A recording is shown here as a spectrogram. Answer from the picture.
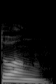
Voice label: "dung3", taiwanese syllable

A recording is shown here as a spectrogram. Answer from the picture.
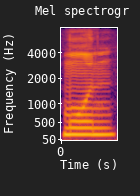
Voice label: "mun2", Taiwanese

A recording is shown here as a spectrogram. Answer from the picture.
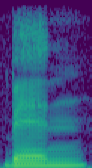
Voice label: "bhen2", taiwanese

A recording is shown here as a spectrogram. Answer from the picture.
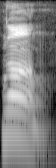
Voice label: "ngang4", taiwanese syllables

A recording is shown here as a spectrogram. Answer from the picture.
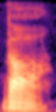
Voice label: "gha3", Taiwanese syllable

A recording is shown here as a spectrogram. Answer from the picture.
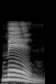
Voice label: "men4", Taiwanese syllable

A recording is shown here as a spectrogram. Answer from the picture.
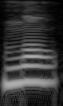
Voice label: "ngok1", taiwanese syllables

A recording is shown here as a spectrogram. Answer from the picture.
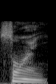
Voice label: "suainn3", taiwanese Syllables

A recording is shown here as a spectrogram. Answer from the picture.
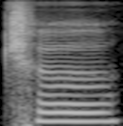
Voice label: "cher1", taiwanese

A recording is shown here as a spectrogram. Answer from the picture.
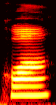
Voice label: "hua1", taiwanese syllable

